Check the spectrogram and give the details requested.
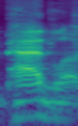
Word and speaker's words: Padlo: name of i mean you didn't even say his name right it's kevin padlow you said no no no it's paldo to me pal though kevin powder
